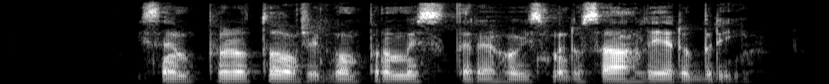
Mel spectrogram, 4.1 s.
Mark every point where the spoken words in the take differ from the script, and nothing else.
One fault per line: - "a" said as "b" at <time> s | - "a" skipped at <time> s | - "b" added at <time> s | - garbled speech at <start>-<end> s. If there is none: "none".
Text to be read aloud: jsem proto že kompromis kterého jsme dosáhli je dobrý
none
